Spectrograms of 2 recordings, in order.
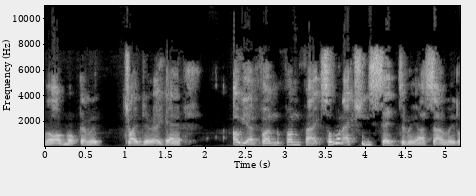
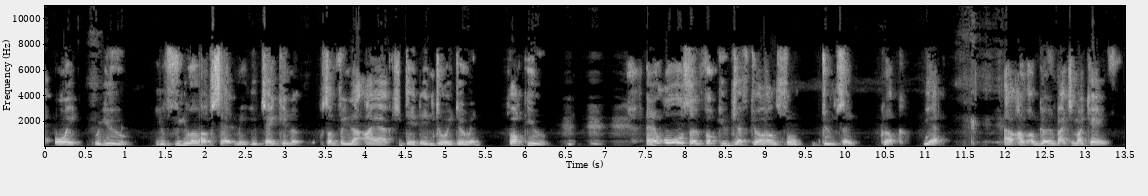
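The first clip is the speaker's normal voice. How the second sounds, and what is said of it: Imitates another person's voice. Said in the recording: “my Alan Moore impression.”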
